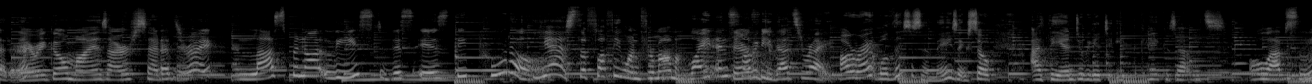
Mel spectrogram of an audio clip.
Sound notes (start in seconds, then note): none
